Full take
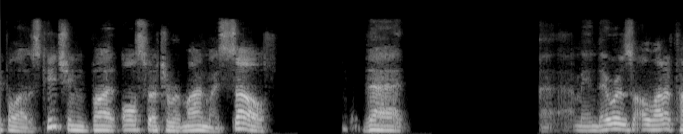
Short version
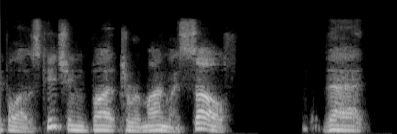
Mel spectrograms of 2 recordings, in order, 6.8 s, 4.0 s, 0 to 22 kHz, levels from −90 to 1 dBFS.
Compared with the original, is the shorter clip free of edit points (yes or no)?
no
